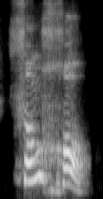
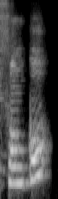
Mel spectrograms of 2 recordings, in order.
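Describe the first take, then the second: First: The middle consonant is a throaty j sound. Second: The middle consonant is a hard k sound. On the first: The speaker calls it right. "la palabra quechua se pronuncia como G, la Q" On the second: The speaker calls it wrong. "no se dice sonco"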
